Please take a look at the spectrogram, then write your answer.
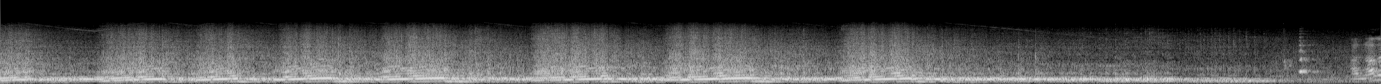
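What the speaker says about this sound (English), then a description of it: "We were able to start the engine" An MG XPAG car engine starts up and runs on a bench, repeatedly revving and settling in rising and falling surges, loud and close, before cutting off near the end.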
